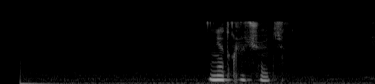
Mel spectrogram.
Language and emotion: Russian, neutral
